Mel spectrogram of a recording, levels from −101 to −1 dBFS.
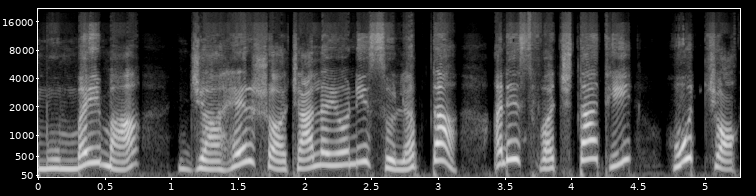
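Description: This speech clip has one short concealed packet loss from 2.85 to 2.89 s, just after "જાહેર શૌચાલયોની". About 20 ms of audio never arrived, and the receiver bridged the gap by extending the preceding sound before crossfading back, which is heard as a brief smear or wobble. On a spectrogram the harmonics or noise band run unnaturally flat across that slot. In the waveform a short stretch continues the previous sound before the real signal resumes.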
